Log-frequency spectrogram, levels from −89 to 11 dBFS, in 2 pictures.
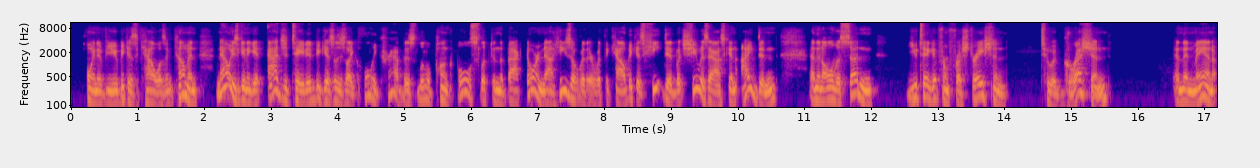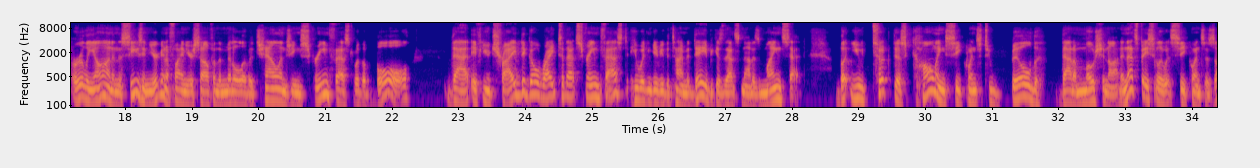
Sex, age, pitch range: male, 50-69, 115-185 Hz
